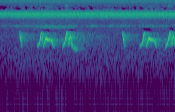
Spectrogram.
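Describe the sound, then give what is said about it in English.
A willow flycatcher sheltering in a large shrub gives short, sharp, downward-slurred call notes. There are two groups of three, separated by a pause, over a steady high insect buzz. “A willow flycatcher, ensconced in a large shrub, makes short, darting flights to snap up insects without leaving the shelter of the”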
